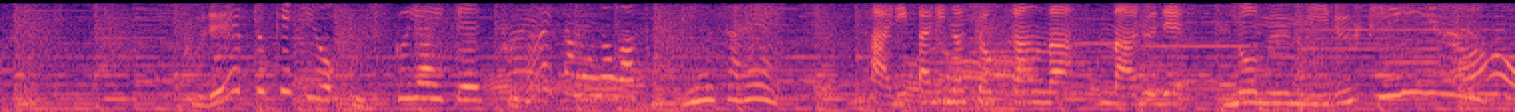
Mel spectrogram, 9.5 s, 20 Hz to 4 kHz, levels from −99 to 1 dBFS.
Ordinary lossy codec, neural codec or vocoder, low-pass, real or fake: AAC, 24 kbps; none; 3.6 kHz; real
